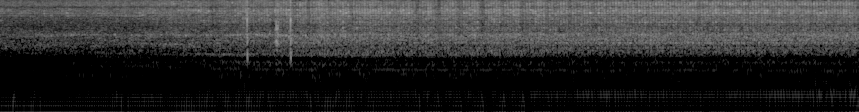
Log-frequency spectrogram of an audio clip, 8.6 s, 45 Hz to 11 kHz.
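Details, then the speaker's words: Project Corsa on a newly wired 4-channel ignition module, idling around 1,000 rpm: a low drone with an uneven beat and faint irregular stumbles; rough idle, skipping, cause unclear. "It sounds like it's skipping a bit. Don't know if it's the A or what."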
